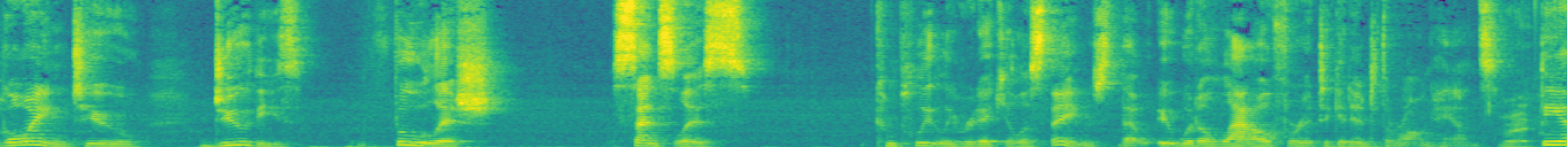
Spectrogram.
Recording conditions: sounds in the background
